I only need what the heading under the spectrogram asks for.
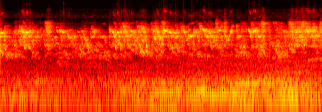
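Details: Several pet budgerigars calling at once, a busy, scratchy warbling chatter with rapid chirps layered over one another, steady for the whole stretch.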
